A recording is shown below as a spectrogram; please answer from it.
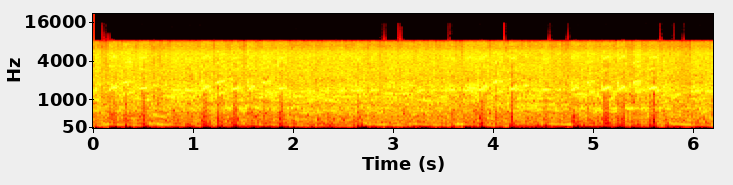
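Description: Music blasting at full volume from a stack of horn loudspeakers on a DJ sound box, harsh and distorted, driven by a repeating beat of short falling bass notes about twice a second.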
